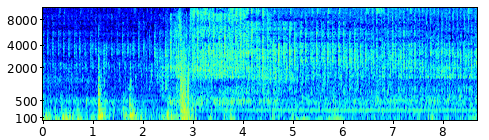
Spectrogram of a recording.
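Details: G4KD engine, 102,000 km, idling after start-up: light repetitive tapping knock keeping pace with engine speed; cause unknown.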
